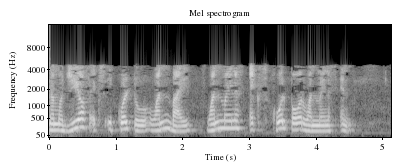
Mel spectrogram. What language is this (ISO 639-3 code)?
kan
